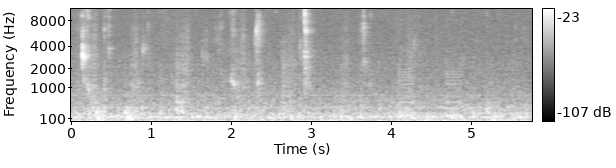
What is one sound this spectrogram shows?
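A young woman chews crunchy food close by.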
